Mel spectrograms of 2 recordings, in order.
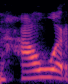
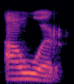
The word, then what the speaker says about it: hour: Contoh lainnya adalah kata hour ya, hour, tapi bukan hour ya cara membacanya, tapi hour.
